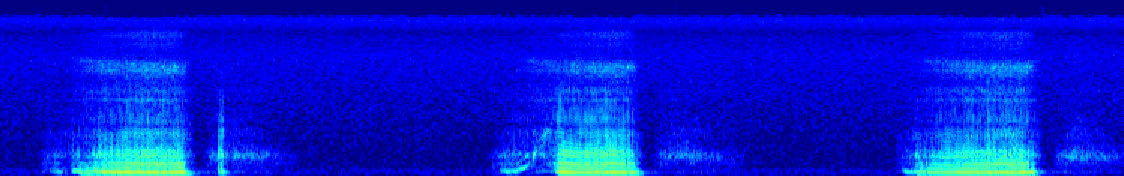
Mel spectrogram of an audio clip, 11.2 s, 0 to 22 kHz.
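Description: Three loud, rumbling snores on the in-breath with quiet out-breaths between, about 14 breaths a minute; snoring.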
